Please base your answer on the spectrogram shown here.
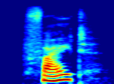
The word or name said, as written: FIGHTERS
